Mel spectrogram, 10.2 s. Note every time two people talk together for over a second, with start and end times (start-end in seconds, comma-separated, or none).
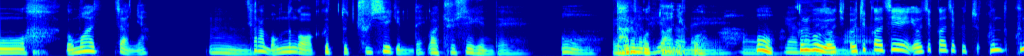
6.1-8.9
